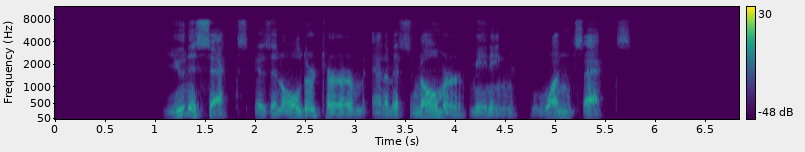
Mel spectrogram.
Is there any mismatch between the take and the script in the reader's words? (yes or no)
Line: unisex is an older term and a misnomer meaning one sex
no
